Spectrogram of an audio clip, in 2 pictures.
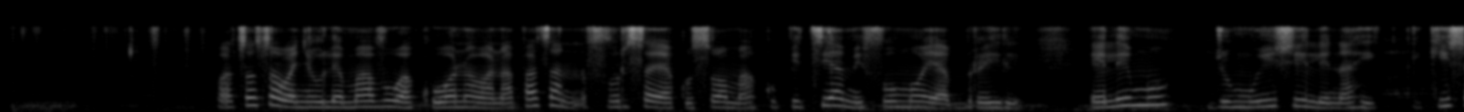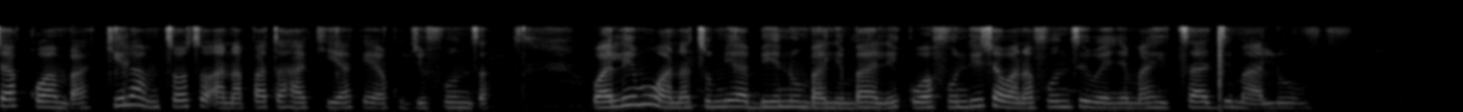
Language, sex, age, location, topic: Swahili, female, 25-35, Nairobi, education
